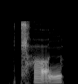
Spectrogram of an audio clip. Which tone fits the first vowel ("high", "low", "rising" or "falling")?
low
